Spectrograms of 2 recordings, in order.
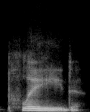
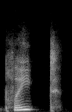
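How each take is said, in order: First: The ending is a soft voiced D sound. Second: The ending is a forceful T sound. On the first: The speaker calls it right. "Instead, we're going to say played" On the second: The speaker calls it wrong. "We're not going to say plate"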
